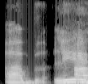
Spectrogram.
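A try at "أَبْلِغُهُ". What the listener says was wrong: Nah, tadi ada yang ghoinnya dia terdengar seperti agak memantul. Ligu gitu. Ligu. nggak boleh begitu. Nah, harus dialirkan. Abelighu. Ya, jangan pantul.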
